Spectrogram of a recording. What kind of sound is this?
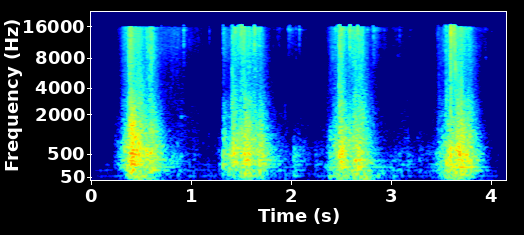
1) Dragon wings part 1
foley for my final assignment, dragon wings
